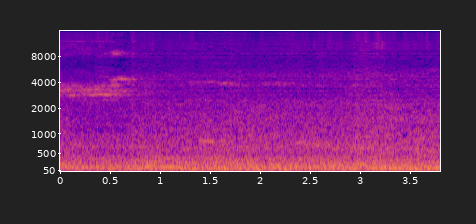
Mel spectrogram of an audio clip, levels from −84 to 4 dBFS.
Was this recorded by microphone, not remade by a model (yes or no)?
no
